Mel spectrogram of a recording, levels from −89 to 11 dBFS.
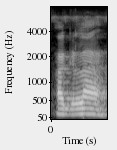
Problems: background sounds at intervals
